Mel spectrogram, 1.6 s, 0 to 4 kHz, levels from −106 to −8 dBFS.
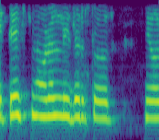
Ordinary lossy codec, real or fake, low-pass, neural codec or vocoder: none; fake; 3.6 kHz; codec, 16 kHz, 16 kbps, FunCodec, trained on LibriTTS, 50 frames a second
